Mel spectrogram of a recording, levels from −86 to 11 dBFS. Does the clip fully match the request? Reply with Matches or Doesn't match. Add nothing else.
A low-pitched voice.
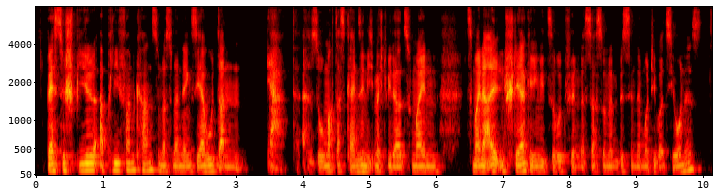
Matches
